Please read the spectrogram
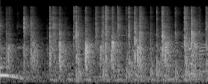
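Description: A small group clapping by hand, a quick irregular patter of claps, while a held sung note ends just after the start.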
